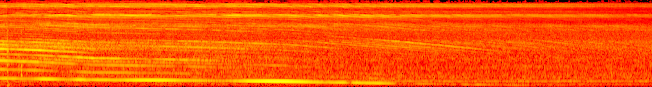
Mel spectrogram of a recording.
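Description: Small electric motor on a DCC decoder tester spinning down: its whine falls steadily in pitch and fades away over about ten seconds as the decoder's default momentum brings it gradually to a stop.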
